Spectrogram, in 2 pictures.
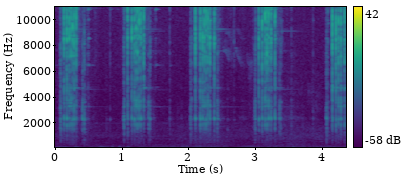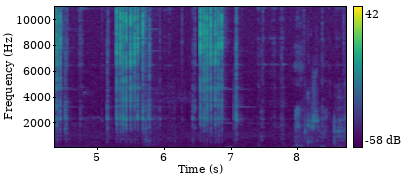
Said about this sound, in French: C'est un réveil, tu vois. Je sais pas s'il marche. Il monte ici, là.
